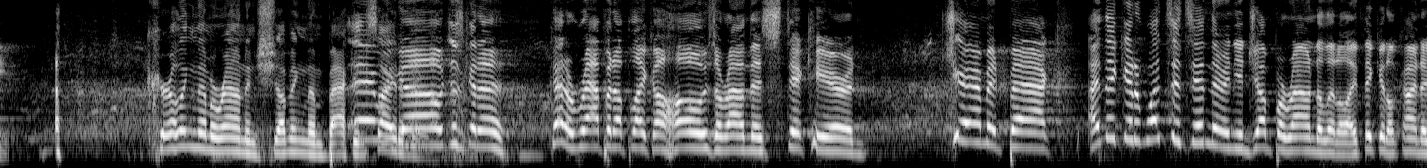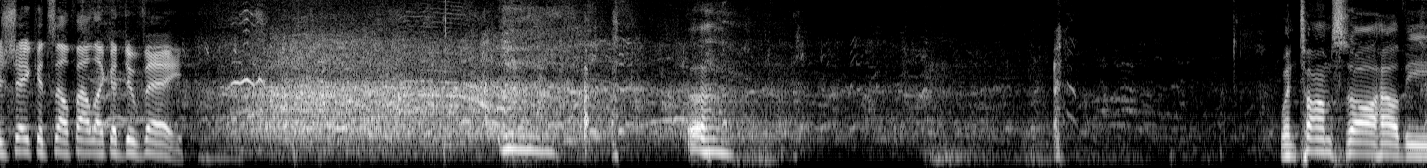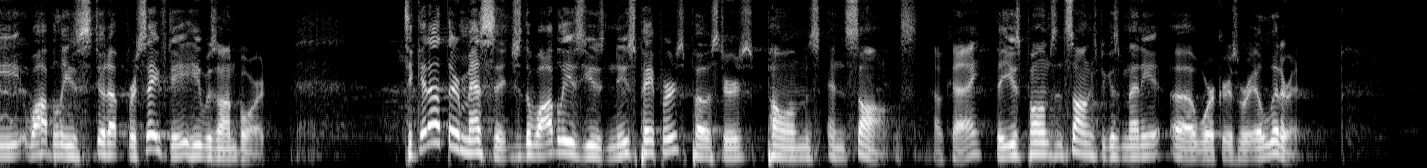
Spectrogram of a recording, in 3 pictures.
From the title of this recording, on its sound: (Live)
